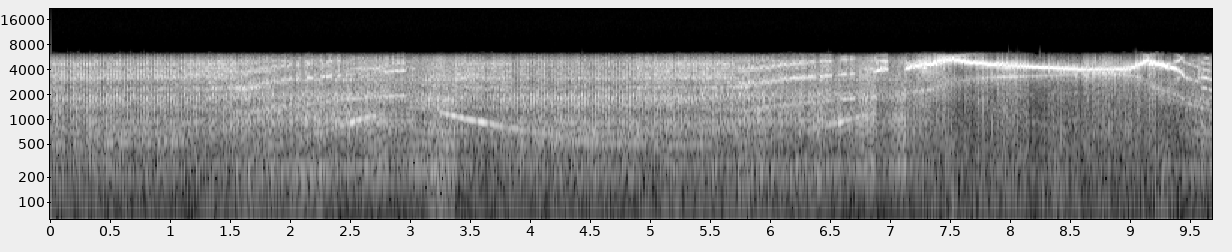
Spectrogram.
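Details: Lancia Thesis 2.4 JTD diesel at cold start: high whistling squeal sweeping up and down in pitch over the engine; owner seeks a remote diagnosis, cause unknown.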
